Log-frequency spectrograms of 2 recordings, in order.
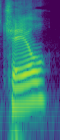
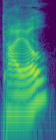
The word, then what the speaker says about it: Cael: I had realized that I had been mispronouncing one of the names of the Kontu, the Astral Sea equivalent that I'd been saying as Chael. In the Latin, actually, it would be Kael. So C-A-E-L in the Latin is pronounced Kael.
